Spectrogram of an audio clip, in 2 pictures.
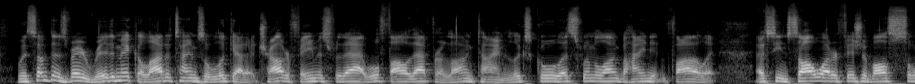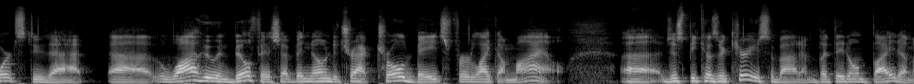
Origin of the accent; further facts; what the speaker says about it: South Florida, United States; moved away; also born or lived in Colorado; I grew up originally in South Florida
